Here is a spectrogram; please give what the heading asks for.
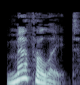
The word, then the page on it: methylate: British English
